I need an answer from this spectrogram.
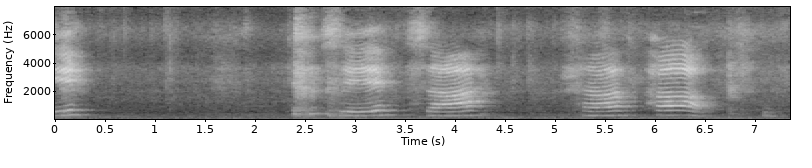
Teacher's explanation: గాలిని బయటికి ఊదుతూ పలికే అక్షరాలను ఊష్మాలు అని అంటారు.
